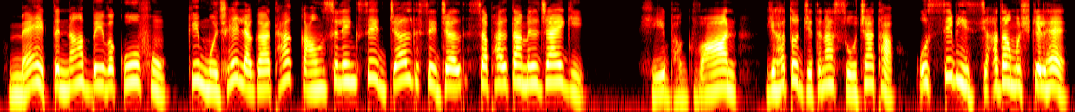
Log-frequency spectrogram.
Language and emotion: Hindi, angry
